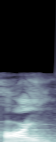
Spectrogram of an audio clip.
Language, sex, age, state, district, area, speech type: Assamese, male, 45-60, Assam, Kamrup Metropolitan, urban, read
